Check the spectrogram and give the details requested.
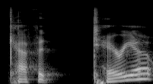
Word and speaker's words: cafeteria: in the cafeteria section cafeteria or cafeteria we use the second one ear ear like beer and here and near cafer cafeteria it's a stress syllable cafeteria not cafeteria so when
